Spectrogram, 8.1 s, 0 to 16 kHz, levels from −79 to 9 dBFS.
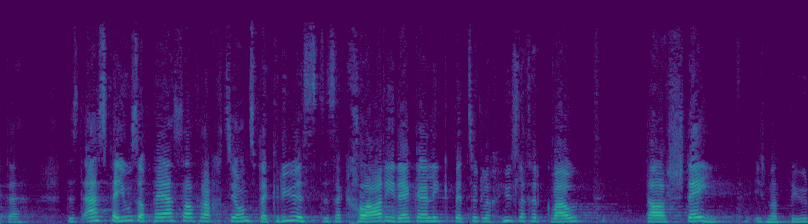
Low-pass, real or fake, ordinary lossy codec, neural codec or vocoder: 14.4 kHz; real; AAC, 48 kbps; none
